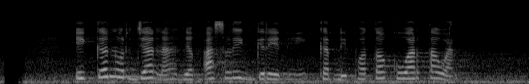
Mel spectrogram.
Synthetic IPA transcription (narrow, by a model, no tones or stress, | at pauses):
ʔikɨnurd͡ʒanahd͡ʒɨŋʔasliɡɾinikɨrdipɔt̪ɔkuwart̪awan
